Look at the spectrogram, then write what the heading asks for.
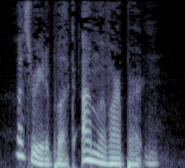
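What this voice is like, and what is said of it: Impression of LeVar Burton. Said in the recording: “Give me another person I can do an impression of real quick... LeVar Burton”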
